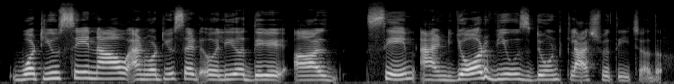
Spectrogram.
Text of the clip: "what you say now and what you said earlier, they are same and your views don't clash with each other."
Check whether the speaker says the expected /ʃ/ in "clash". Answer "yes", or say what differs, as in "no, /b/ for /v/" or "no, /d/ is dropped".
yes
